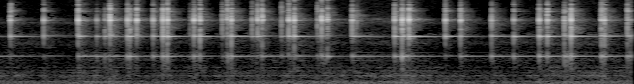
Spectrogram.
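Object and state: Empty glass goblet.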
